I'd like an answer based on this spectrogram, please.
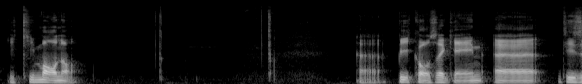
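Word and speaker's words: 生き物: All of the following noun, which in our case is ikimono, a compound uh of strictly Japanese origin between uh accented by the way on the mo ikimono.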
